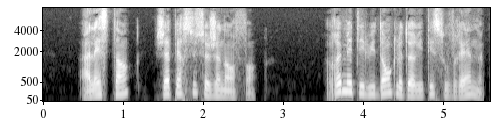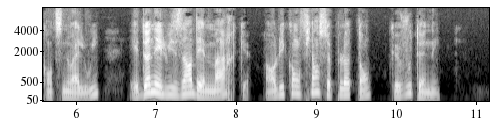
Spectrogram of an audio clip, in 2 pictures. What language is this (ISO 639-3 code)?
fra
